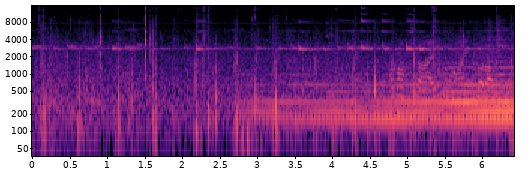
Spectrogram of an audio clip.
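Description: Irregular footsteps crunching on a dirt bush track. From about three seconds in, a held musical chord fades in and swells steadily louder.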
